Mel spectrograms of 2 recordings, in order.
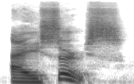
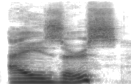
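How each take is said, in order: First: The second syllable begins with an s sound. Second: The second syllable begins with a z sound. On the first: The speaker calls it right. "it was a Seuss" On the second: The speaker calls it wrong. "it wasn't a Zeus"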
